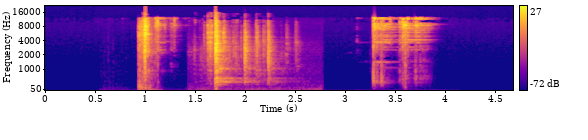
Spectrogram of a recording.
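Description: Bolt cutters snap through a metal lock with a sharp clank.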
